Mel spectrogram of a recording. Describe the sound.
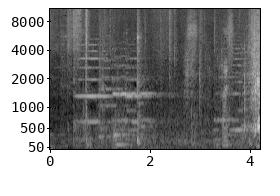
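An office door swings shut with a short, solid thunk as a woman closes it, followed by a second knock-like bump, heard over a steady bed of sustained musical tones and some faint voices.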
